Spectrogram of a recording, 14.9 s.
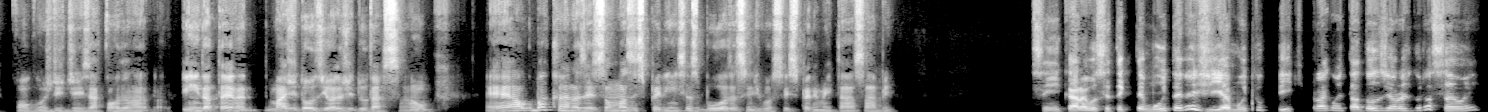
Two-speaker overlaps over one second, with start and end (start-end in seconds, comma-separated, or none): none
